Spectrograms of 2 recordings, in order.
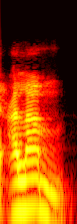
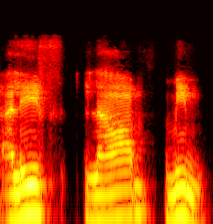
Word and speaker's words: الم: তিনটা অক্ষর মিলে আলাম এরকম উচ্চারণ করার সুযোগ নাই। এই হরফগুলোকে কেটে কেটে উচ্চারণ করতে হয়, আলিফ লাম মিম। এই জন্য আল হরফুল মুকাত্তাআত বলা হয়। কেউ যদি আলাম পড়া শুরু করে দেয়,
